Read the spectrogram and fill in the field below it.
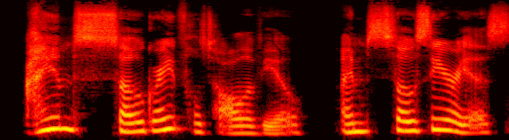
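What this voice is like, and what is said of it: Emotional, teary, voice close to crying. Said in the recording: “I'm kind of getting a little bit, a little teary-eyed.”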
